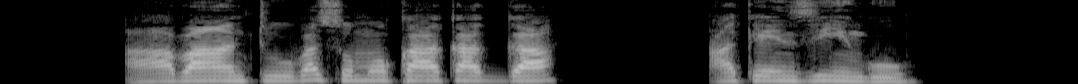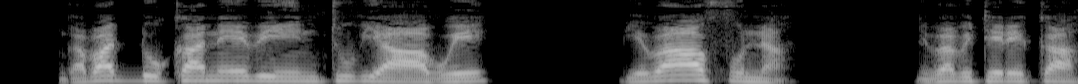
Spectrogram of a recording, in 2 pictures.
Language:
Ganda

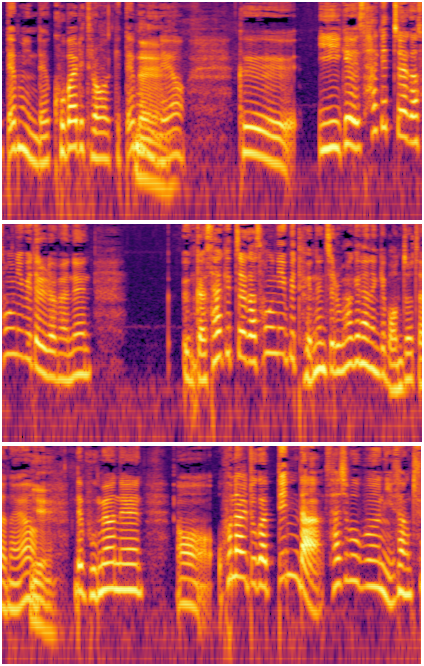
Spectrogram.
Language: Korean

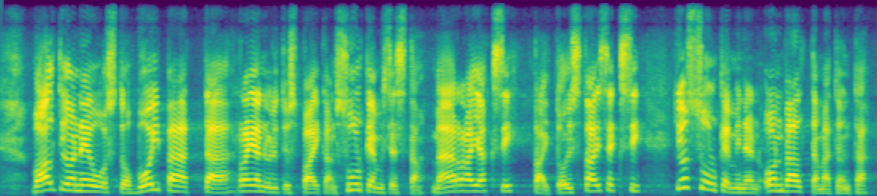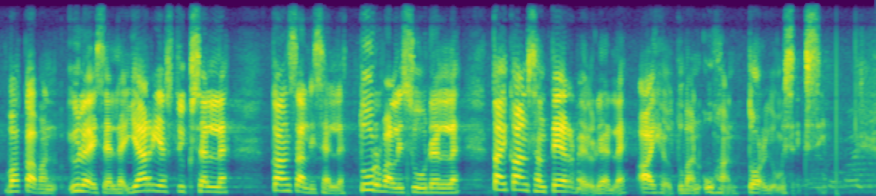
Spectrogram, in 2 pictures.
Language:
Finnish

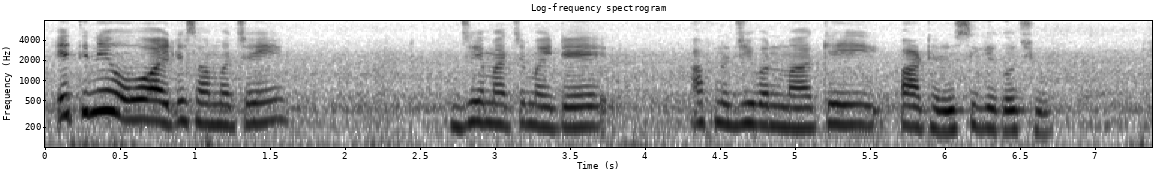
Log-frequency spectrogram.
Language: Nepali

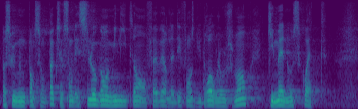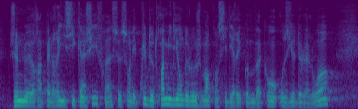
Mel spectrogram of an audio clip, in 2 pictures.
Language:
French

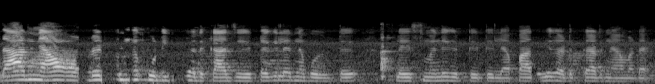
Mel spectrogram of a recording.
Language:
Malayalam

